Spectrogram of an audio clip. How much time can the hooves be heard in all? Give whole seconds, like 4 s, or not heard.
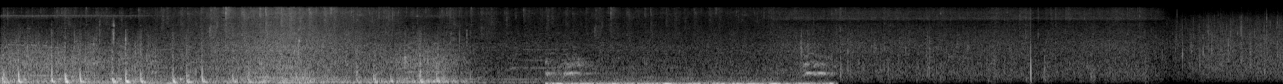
5 s.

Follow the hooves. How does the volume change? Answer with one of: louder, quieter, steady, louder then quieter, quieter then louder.
quieter then louder.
